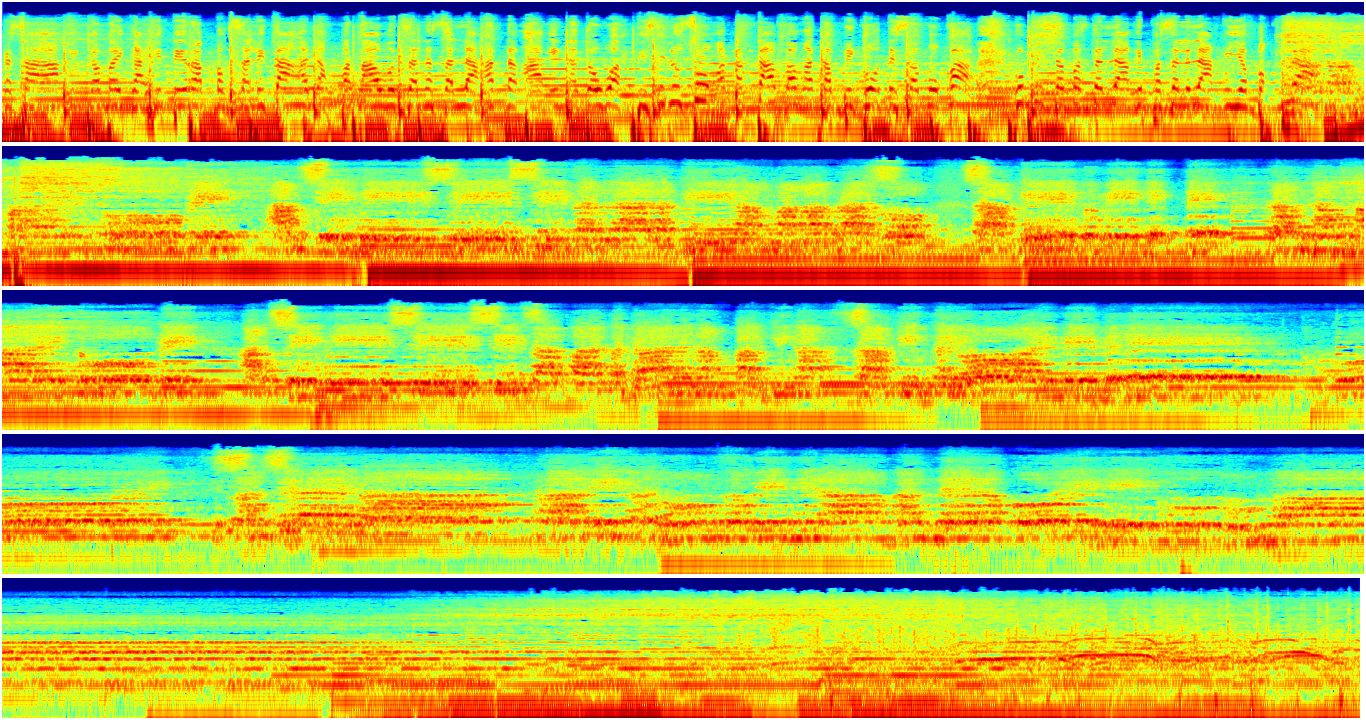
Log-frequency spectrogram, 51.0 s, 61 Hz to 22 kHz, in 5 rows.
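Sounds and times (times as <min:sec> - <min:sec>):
choir of young voices singing: 0:09.6 - 0:46.0.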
